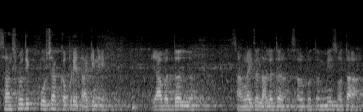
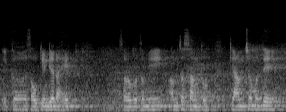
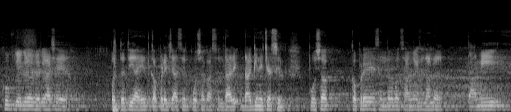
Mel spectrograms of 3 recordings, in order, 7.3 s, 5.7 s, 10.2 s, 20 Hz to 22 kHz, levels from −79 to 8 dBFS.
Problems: constant background noise, background conversations at intervals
